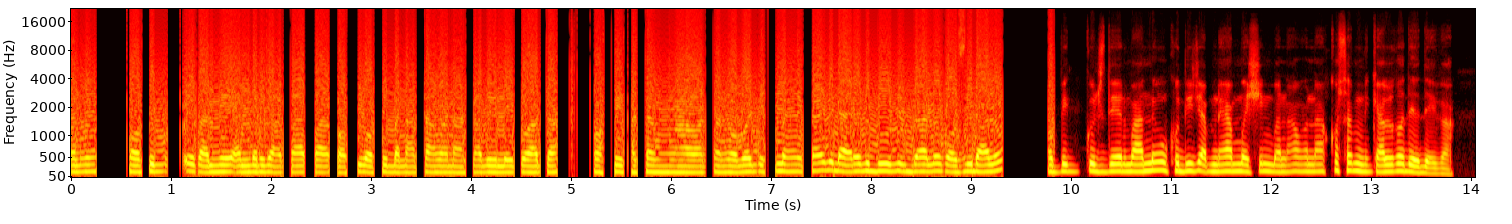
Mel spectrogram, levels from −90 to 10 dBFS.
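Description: From the start until 9.84 s, just before "کچھ دیر", the speech is coated in a coarse, grainy distortion that shifts with every syllable, gritty on quieter passages and sputtering or dropping out entirely in the softest moments. The error sits only about 10 dB below the speech. The likely cause is low bit depth without dither: the audio was rounded to very few levels, which fits around 3 bits, so the error tracks the signal instead of forming steady hiss.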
